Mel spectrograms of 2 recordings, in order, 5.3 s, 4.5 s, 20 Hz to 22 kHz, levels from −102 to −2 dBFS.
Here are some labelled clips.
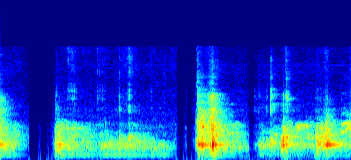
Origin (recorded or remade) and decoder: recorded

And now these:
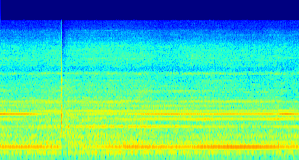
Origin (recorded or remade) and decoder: recorded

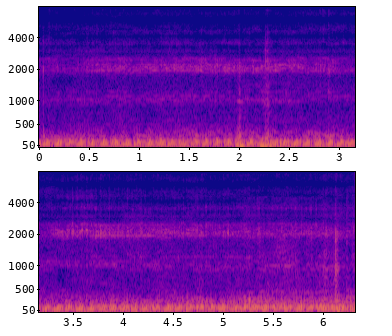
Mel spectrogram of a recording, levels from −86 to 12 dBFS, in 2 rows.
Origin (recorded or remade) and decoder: remade, codec, SNAC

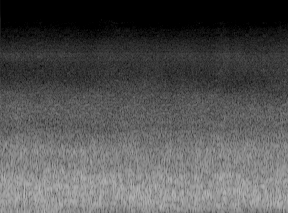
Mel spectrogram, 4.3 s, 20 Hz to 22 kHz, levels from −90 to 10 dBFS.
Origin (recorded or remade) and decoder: remade, codec, SNAC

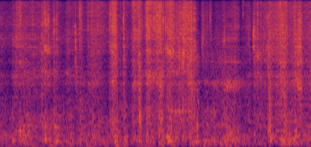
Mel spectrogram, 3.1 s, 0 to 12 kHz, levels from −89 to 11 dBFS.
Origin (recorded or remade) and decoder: remade, codec, SNAC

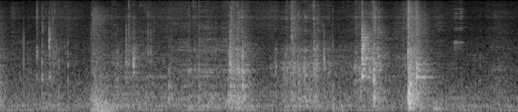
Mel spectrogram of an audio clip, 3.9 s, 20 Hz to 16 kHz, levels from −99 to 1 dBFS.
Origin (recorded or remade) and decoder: recorded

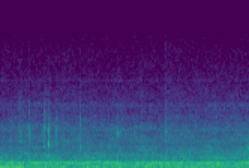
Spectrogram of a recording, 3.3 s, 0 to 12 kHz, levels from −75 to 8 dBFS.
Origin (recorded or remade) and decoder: remade, codec, SNAC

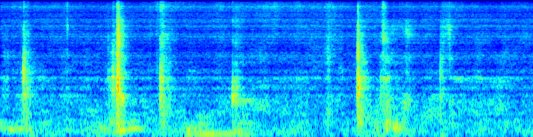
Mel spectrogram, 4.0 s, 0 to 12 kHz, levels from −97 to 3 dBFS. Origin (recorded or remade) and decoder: remade, codec, SNAC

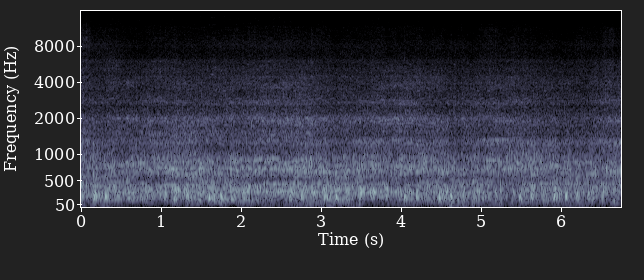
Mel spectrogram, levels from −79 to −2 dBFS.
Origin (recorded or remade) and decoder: remade, codec, SNAC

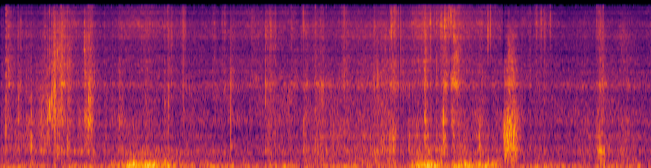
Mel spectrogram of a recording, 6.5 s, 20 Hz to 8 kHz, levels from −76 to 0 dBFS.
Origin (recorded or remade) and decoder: remade, codec, SNAC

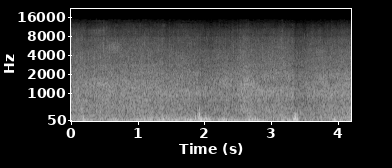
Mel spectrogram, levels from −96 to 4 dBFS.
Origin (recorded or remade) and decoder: recorded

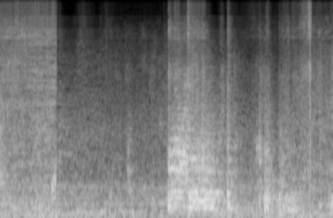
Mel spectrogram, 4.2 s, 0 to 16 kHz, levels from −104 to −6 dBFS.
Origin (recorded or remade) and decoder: recorded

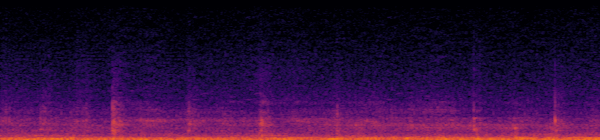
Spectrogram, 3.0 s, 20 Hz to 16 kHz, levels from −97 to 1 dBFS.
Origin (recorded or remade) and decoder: remade, codec, SNAC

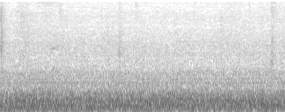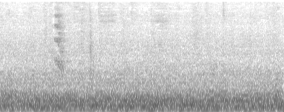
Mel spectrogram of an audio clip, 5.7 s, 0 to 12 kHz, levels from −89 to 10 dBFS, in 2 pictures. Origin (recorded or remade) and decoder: recorded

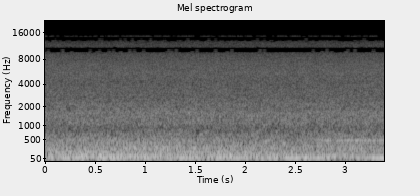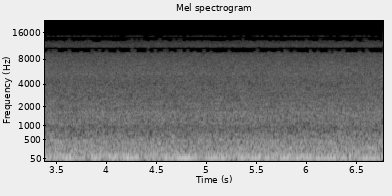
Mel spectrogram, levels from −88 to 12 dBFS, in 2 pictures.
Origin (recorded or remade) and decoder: recorded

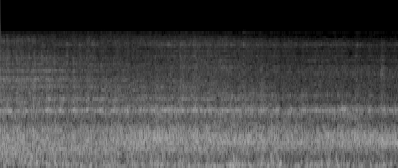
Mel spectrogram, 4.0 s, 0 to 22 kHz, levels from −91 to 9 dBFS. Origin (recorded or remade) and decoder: recorded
